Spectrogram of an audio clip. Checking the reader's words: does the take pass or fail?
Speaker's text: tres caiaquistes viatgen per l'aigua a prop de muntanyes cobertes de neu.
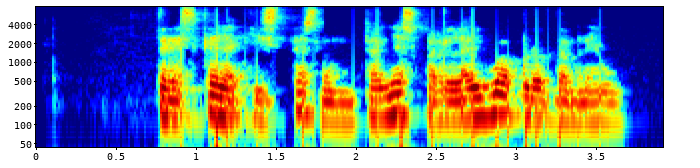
fail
